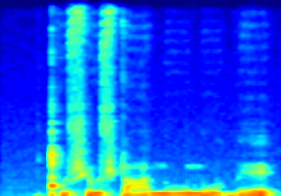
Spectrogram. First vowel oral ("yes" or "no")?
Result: yes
